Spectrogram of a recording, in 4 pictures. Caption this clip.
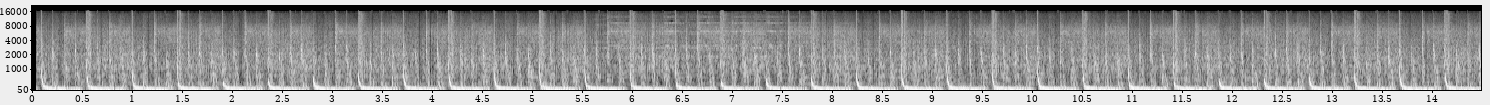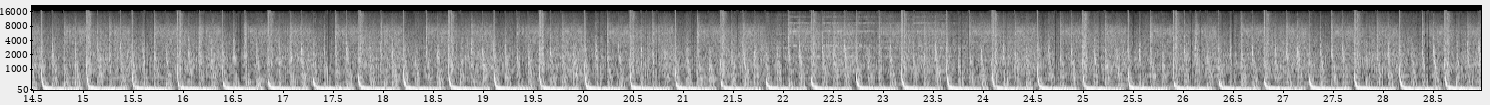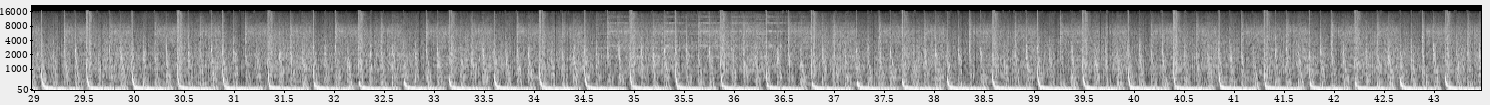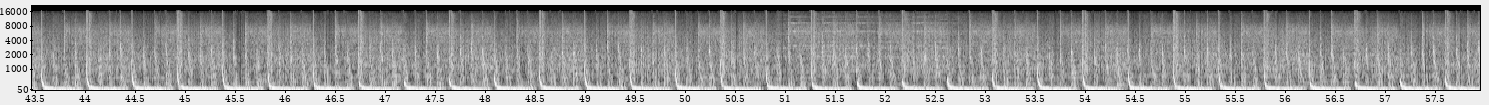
best trance by kris klavenes
did this on keyboard and did the rast on Ableton :)
kris-klavenes, trance, dance, loop, club-rave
